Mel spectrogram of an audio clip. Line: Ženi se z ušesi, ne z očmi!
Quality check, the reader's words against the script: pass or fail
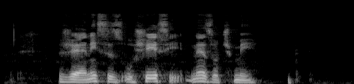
pass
